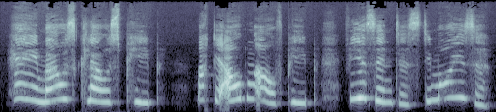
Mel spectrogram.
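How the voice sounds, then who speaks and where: Tiny, shrill, squeaky peeping mouse. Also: female voice, takes it slowly. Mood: urgent, helpful. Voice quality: thin, squeaky. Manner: peppers talk with peeping noises. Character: tiny, excitable squeaky mice, playful and helpful. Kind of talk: children's audio play.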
